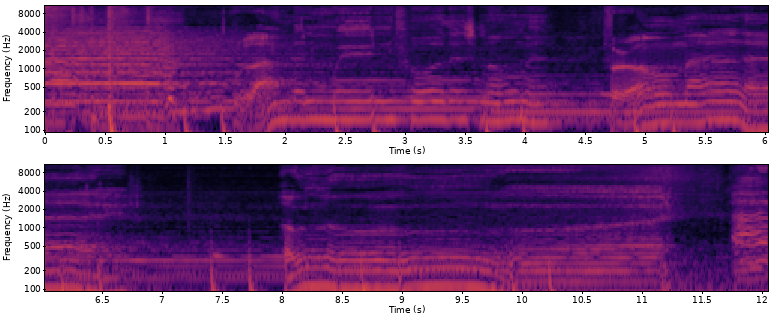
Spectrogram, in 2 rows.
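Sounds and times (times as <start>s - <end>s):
beatboxed kick-drum thumps: 0.0s - 4.3s, 4.9s - 6.8s, 7.4s - 11.3s
held vocal chord: 0.0s - 7.2s, 7.9s - 12.0s
deep bass voice: 0.0s - 12.0s.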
